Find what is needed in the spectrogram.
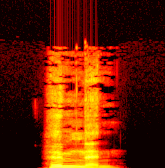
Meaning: plural of Hymne
- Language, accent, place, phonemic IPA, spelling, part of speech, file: German, Germany, Berlin, /ˈhʏmnən/, Hymnen, noun, De-Hymnen.ogg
